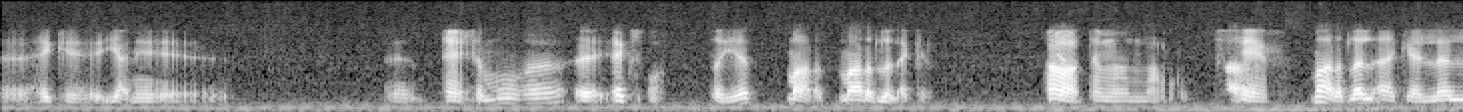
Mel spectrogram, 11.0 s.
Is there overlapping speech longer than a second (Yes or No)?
No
